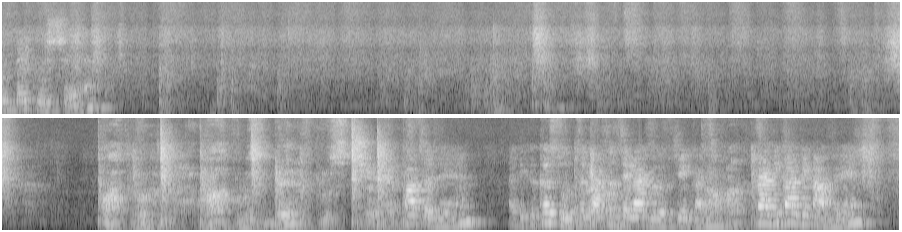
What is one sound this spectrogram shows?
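An elderly man speaks calmly, lecturing.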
